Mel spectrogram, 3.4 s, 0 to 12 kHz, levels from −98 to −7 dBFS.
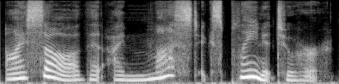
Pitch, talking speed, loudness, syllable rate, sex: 210 Hz, 160 wpm, -15 LUFS, 3.2 syllables/s, female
